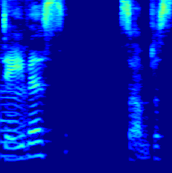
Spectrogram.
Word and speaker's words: Davies: the Taskmaster guy, but it's spelled like Davies. But when he says it, he's also Welsh, and he says it sounds more like Davis.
